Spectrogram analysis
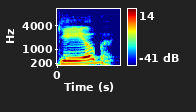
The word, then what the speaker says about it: Geb: The earth represents a male principle called Geb, G E B and the sky represents a female principle or feminine principle called Nut, N U T.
